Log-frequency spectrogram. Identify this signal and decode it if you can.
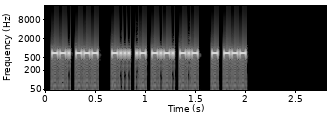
Morse code, heard as a keyed tone, about 59 wpm, 700 Hz. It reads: GO BACK TO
